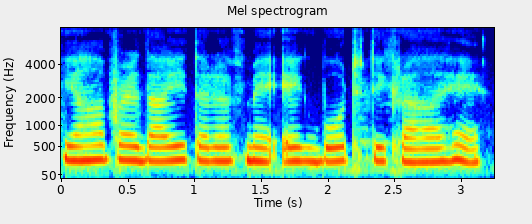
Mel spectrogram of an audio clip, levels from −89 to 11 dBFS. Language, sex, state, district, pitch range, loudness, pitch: Hindi, female, Arunachal Pradesh, Longding, 235-250 Hz, -10 LUFS, 240 Hz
